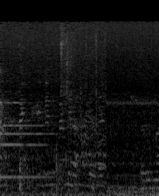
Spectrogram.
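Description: The last tones of a railway station PA announcement chime ring on and fade out within the first second, followed by faint speech.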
